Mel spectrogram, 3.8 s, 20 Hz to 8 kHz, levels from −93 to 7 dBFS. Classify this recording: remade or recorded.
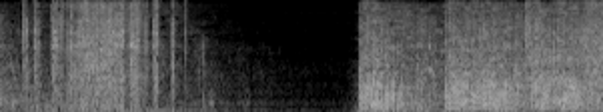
remade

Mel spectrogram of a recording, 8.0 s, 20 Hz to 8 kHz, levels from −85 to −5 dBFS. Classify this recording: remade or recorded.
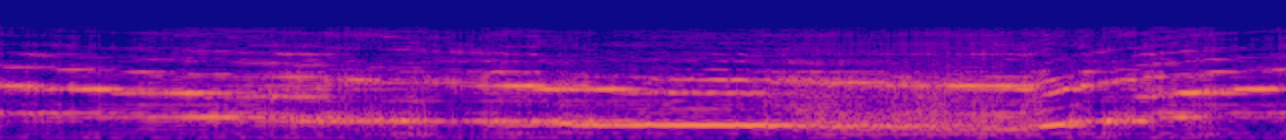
remade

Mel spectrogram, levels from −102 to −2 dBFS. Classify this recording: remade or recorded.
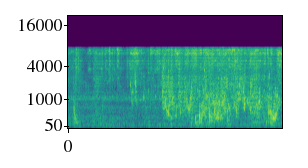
remade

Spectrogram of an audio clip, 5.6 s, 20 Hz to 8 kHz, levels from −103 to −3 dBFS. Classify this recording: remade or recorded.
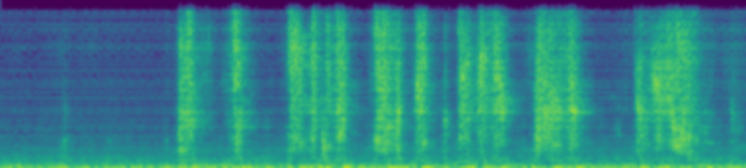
remade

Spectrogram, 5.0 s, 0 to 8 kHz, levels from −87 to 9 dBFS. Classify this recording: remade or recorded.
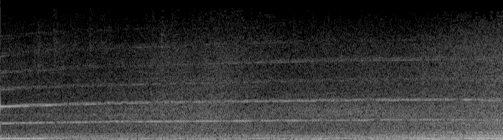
recorded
